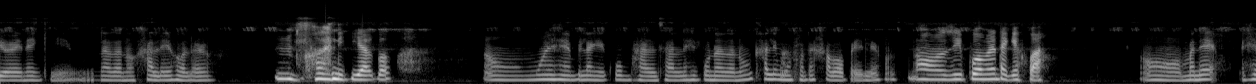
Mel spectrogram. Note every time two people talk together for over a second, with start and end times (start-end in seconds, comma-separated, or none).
none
